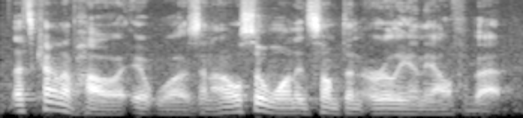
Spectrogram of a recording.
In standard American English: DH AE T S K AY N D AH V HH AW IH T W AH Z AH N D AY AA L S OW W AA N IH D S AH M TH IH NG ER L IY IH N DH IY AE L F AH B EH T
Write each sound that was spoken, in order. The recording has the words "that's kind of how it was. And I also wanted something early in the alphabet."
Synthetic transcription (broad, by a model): DH AE T S K AY N D AH V HH AW IH T W AH Z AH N AY AA L S OW W AA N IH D S AH M TH IH NG ER L IY IH N DH IY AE L F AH B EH T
